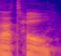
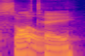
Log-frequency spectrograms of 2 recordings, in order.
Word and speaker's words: sate: sate, S-A-T-E, but I think it's pronounced satay, not saute.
